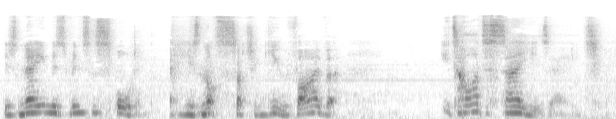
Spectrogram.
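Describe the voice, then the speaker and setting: A woman's voice: on the low side, animated, unhurried, slight background noise, low-quality recording. A woman voicing a plain-spoken, earnest male pawnbroker who rambles a little, in a storybook reading.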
